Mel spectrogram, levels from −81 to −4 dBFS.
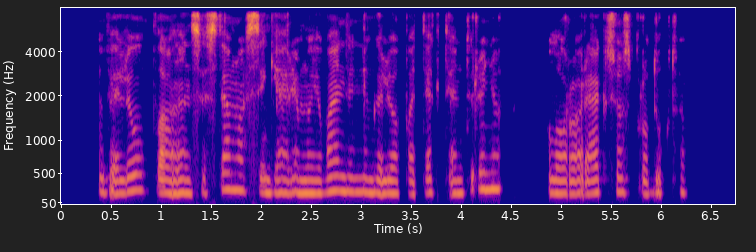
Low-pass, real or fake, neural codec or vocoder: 7.2 kHz; fake; codec, 16 kHz, 16 kbps, FunCodec, trained on LibriTTS, 50 frames a second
